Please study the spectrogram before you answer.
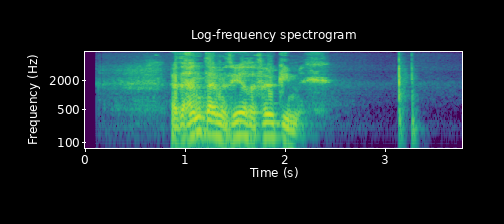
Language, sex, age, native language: Icelandic, male, 40-49, Icelandic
